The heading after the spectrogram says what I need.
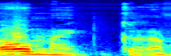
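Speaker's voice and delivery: put-on frantic panic. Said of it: "frantic all around the room".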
